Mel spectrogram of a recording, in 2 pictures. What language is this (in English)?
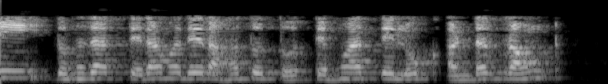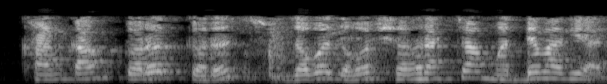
Marathi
